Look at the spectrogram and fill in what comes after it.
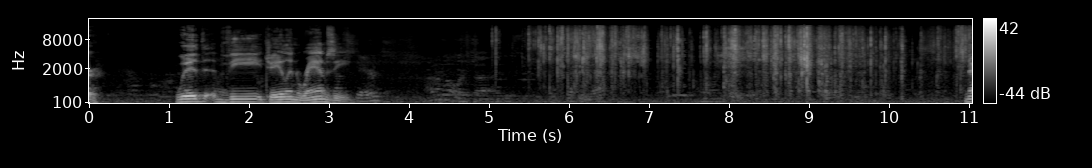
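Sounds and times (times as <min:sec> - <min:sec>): foil pack crinkling and tearing: 0:05.0 - 0:11.0.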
